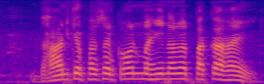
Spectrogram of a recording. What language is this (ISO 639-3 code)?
mag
